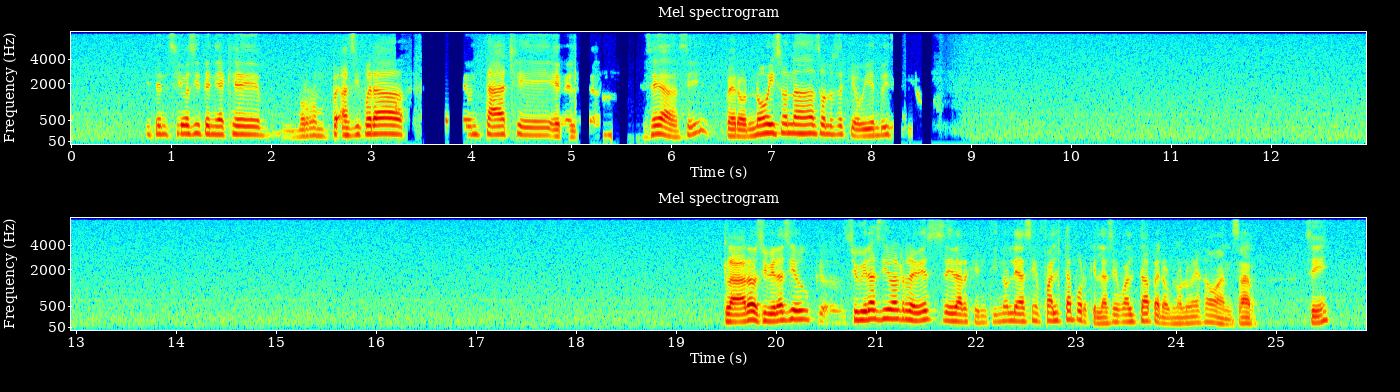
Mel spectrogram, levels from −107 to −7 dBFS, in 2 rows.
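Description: At 3.68–4.03 s, 4.92–5.78 s and 8.21–8.6 s the speech dips by up to about 40 dB, likely speech suppressed in double talk. The echo canceller turns down the near talker along with the echo, so the level falls.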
